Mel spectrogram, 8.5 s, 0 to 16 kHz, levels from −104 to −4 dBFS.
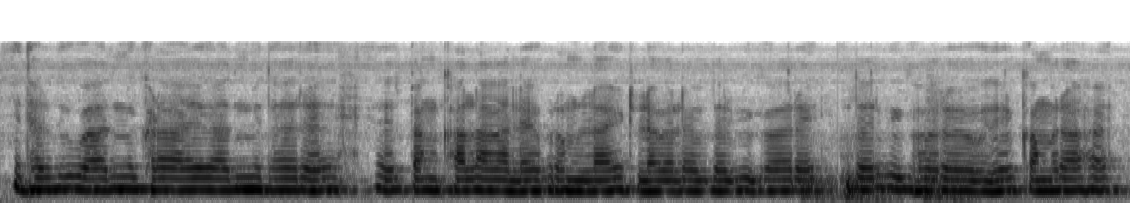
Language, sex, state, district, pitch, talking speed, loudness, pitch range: Hindi, male, Bihar, Madhepura, 170 Hz, 200 wpm, -14 LUFS, 160-175 Hz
